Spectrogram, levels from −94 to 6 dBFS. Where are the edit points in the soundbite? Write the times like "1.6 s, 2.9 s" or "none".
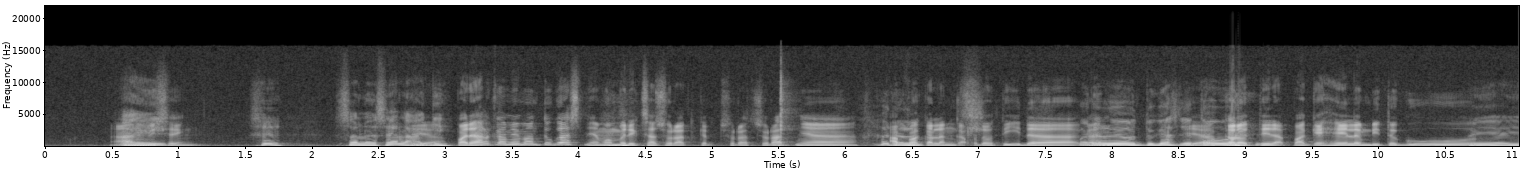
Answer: none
